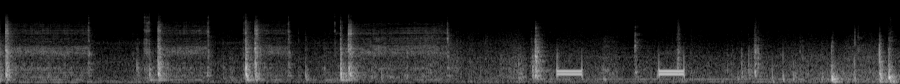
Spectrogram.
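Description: A telephone call being placed on a mid-1980s line: push-button keys clicking and a pair of short electronic tones, with hums and a printer-like mechanical buzz in the background, close and without speech.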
